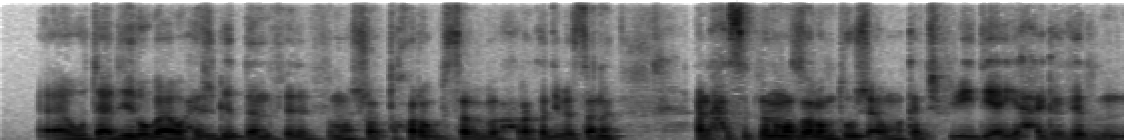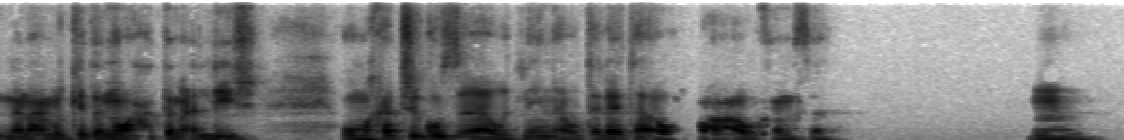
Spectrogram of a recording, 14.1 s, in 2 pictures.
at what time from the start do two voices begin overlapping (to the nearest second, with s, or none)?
none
